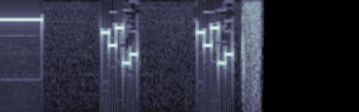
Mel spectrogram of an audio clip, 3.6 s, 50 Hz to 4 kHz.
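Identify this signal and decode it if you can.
Five-tone selective call (ZVEI), heard as quick runs of five tones, tones of about 70 ms. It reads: 85913 85913
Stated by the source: ZVEI five-tone selective call received on SDR.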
